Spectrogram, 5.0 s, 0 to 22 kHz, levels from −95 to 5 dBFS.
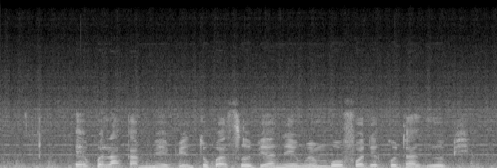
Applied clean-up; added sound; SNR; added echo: none; Mechanisms; 10 dB; none.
